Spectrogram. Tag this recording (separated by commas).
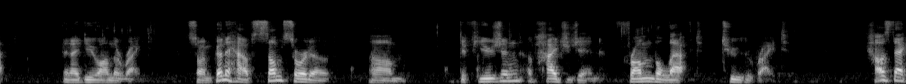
monologue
